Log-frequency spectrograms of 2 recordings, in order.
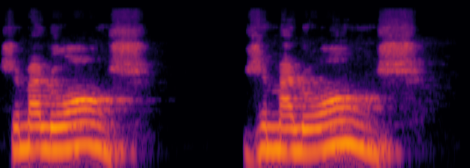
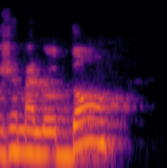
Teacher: se for no plural, eu vou usar esse AUX sem falar o X de fato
